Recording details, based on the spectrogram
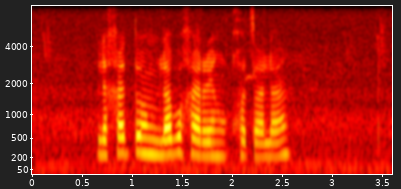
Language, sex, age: Tswana, female, 20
